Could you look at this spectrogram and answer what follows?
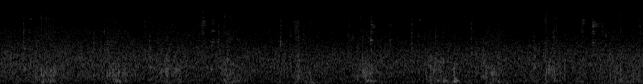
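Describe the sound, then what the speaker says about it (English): A cold headwind blowing across the frozen wilderness of the survival game The Long Dark, a steady, dense roar with faint gusting swells that never lets up, with no voices over it. "We are not going to get a reprieve from the headwind."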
